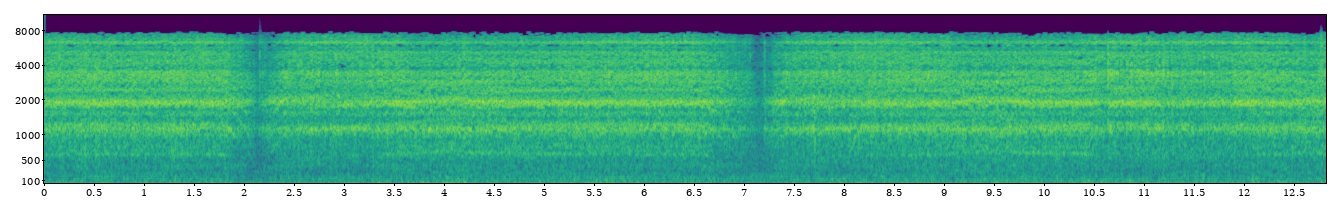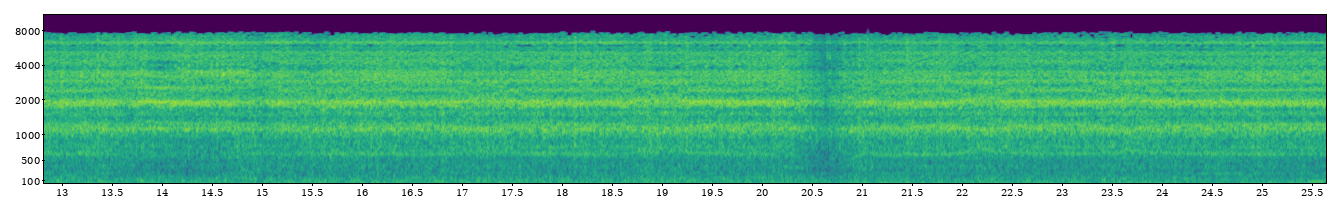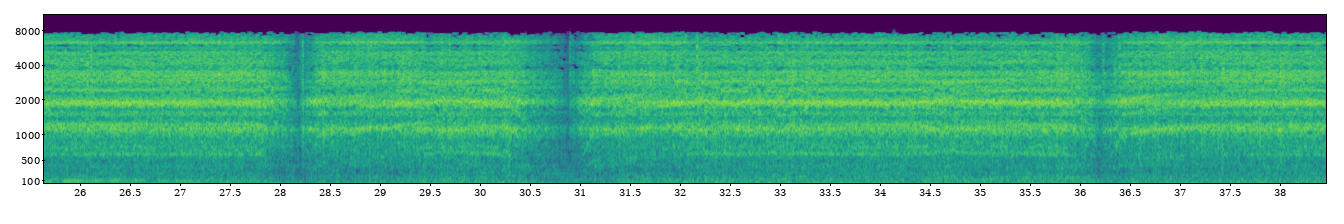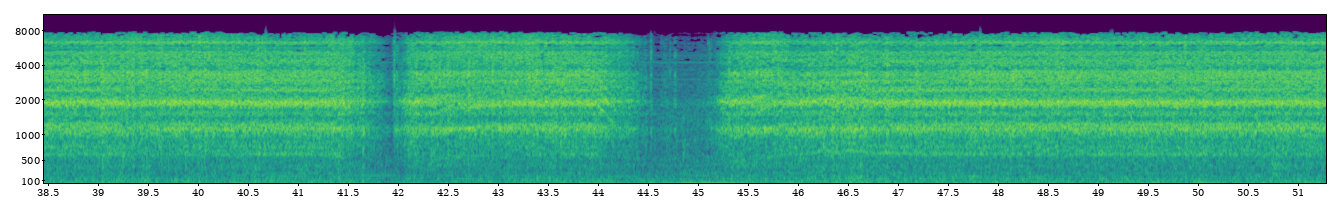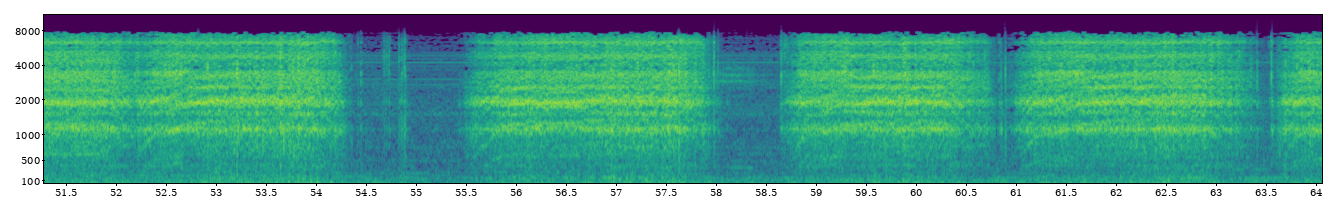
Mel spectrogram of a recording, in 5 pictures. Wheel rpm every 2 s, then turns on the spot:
150, 130, 160, 100, 160, 160, 160, 160, 160, 160, 130, 160, 160, 160, 130, 100, 160, 150, 130, 160, 130, 130, 60, 160, 160, 160, 140, 40, 140, 90, 90, 100.
none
